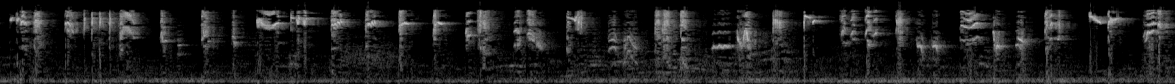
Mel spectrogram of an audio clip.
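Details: Energetic orange-headed thrush song, a continuous, rapid stream of high, varied chattering and scratchy notes with short whistles woven in, delivered without pause for nearly twelve seconds.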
